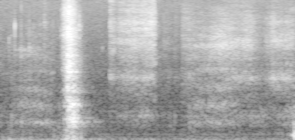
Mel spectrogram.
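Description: A single stroke of medium-grit sandpaper on a paper model-rocket transition shroud about half a second in, after the steady sanding has stopped, followed by faint rubbing as the part is handled.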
